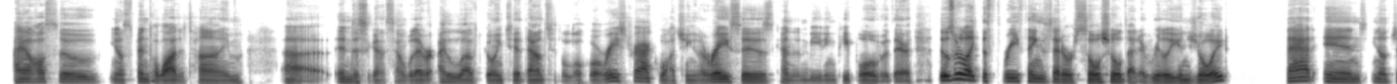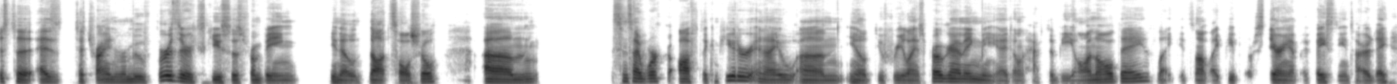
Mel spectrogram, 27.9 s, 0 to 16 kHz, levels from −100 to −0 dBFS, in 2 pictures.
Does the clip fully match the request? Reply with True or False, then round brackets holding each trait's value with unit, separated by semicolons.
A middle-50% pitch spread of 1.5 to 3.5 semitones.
False (3.9 semitones)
